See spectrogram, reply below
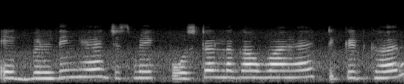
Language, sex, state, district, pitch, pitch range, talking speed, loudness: Hindi, female, Bihar, Lakhisarai, 315 Hz, 295-325 Hz, 180 wpm, -15 LUFS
